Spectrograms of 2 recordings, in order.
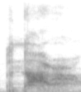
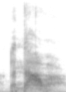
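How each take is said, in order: Both takes have the same delivery.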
